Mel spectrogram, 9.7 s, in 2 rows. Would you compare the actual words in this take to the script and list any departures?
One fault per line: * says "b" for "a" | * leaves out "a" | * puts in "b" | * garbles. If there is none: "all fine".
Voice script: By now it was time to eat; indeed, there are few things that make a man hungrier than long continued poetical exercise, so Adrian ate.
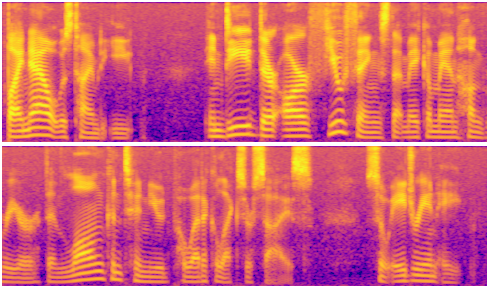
all fine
